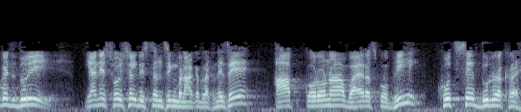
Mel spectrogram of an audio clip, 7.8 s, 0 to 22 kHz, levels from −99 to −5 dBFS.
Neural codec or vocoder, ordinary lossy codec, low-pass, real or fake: none; none; 5.4 kHz; real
